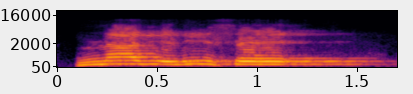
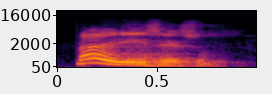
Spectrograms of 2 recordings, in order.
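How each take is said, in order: First: Nadie dice muy lento; lento marcado. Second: Said in the usual way. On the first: Shown as a demonstration. (Nadie dice pausado) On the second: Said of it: "Aquí nadie pronuncia la Z".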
